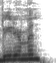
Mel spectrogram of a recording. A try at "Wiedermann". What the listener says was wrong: Wiedermann. Wiedermann. It's too German with this hard W.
